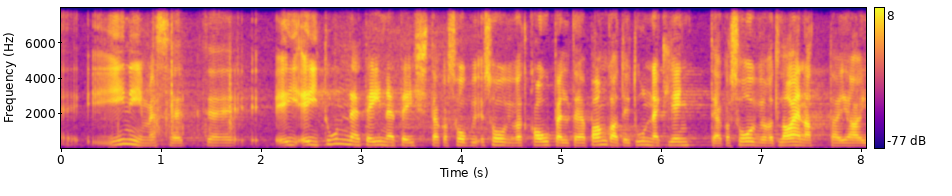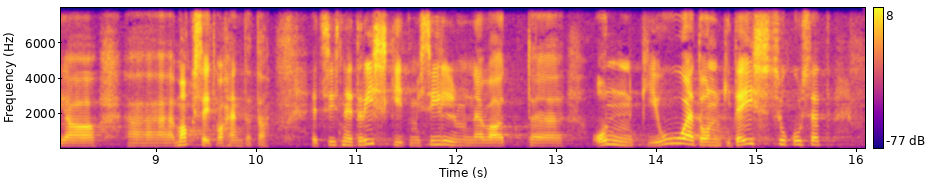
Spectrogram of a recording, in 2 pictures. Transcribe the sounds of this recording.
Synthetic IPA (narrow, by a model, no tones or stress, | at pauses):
inʲime̞sed̪̥ | ejʔe̞jt̪unːe̞t̪e̞jne̞t̪e̞jst̪ɑɡ̥ɑsoviso̞ːvivɑd̪̥̚kɑwb̥e̞ld̪̥ɑjɑpɑŋɡ̥ɑd̪e̞jt̪unːeklie̞nʲt̪ˑːiɑɡ̥ɑso̞ːvivɑd̪̥lɑenɑt̪ˑːɑjɑjɑ | mɑkse̞jd̪̥vɑɦe̞nd̪ɑd̪̥ɑ | e̞t̪ːsiːsne̞ːd̪̥riskid̪̥misilmnevɑd̪̥ | o̞̰nkiuːed̪̥o̞nkit̪e̞jst̪suɡ̥use̞d̪̥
